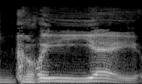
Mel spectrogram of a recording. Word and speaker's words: grillé: And the word after it was Grille, which is grillé, which is a very difficult word for English people to pronounce.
